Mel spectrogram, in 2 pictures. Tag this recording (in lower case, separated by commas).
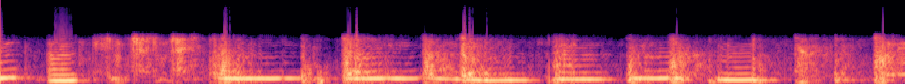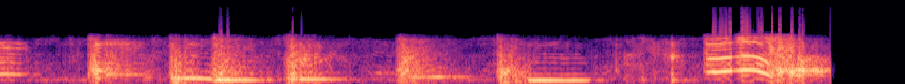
speech, music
